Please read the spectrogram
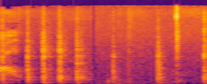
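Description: Light knocks of a plastic Littlest Pet Shop figure tapped against a wooden tabletop as a hand walks it along: a quick run of taps in the first second, then a few more spaced out.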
